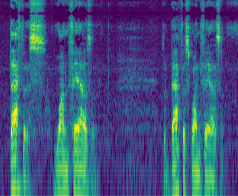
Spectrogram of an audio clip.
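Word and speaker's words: Bathurst: It's pronounced Baffus 1000.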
